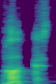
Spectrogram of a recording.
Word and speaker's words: Puck: Very, well, Duchess kind of sounds like duck, and Puck rhymes with duck.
